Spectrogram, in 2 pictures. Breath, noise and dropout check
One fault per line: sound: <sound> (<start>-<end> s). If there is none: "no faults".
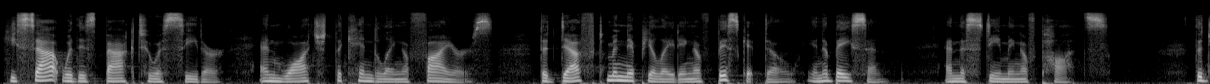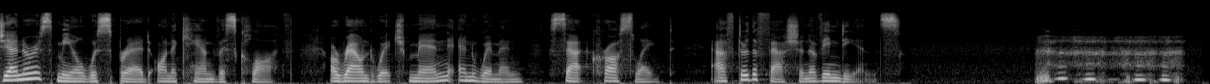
sound: laugh (22.4-24.0 s)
